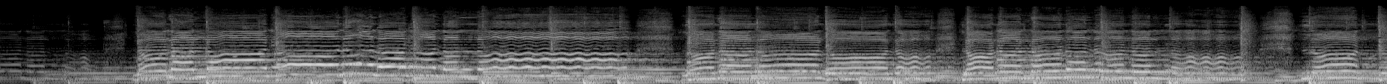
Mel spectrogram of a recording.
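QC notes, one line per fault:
No faults found: the signal stays continuous and steady throughout, with nothing audible that calls for attention.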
